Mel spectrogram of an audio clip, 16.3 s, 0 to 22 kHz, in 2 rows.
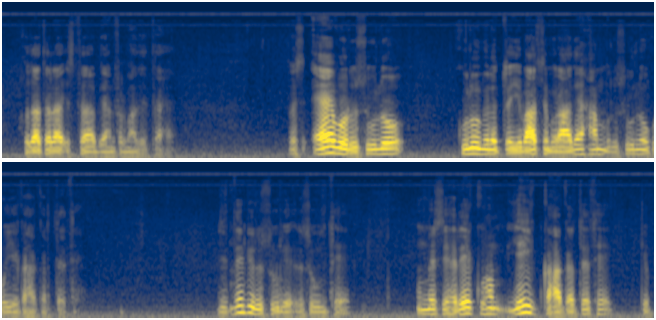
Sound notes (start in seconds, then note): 3.7 Arabic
